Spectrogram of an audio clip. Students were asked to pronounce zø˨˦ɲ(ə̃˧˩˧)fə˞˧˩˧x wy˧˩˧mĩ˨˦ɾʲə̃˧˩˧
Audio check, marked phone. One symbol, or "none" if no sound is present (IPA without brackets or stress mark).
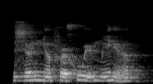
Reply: ə̃˧˩˧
